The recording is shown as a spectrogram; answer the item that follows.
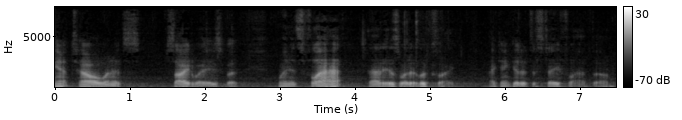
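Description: A man with a fairly low pitch and vocal fry speaks at a fairly slow pace with lively intonation, big swings in loudness, and long, frequent pauses. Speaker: doll collector YouTuber. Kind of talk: casual haul review. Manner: casual, chatty. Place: home room. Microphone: webcam.

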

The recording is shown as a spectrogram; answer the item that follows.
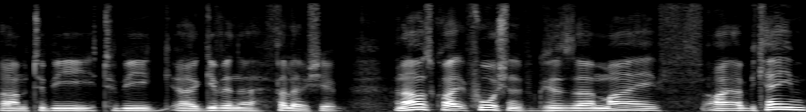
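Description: The tone is dark and mellow, with ordinary pitch variation at a moderate pace. The sound is dry with no echo over a quiet background. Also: man, medium pitch for a man. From Kent, England (born in Bangladesh); Kent, England. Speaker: aerospace engineer; talk show guest. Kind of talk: interview. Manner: hesitant. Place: studio. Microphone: lapel.

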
